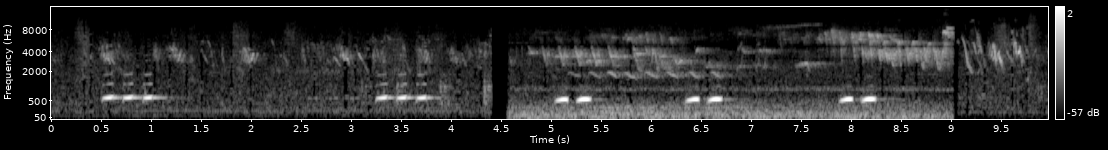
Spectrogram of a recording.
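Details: Eurasian hoopoe giving low, hollow hooting notes: two quick triple 'oop-oop-oop' bursts, then soft paired hoots every second or so over a rumbling low background, with thin chirps of other birds higher up.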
